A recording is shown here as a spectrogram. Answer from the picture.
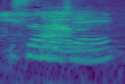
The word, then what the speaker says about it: Schlumberger: And so you are currently working at, and we just talked about this, Schlumberger. Yes, so I pronounced it correctly. – Yeah. Schlumberger.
